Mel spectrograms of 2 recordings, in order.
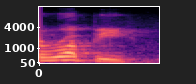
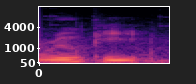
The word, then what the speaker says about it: rupee: whoops I got R money I got a ruppy yeah we've all been pronouncing him wrong by the way it's ruppy not rupe yeah no way that actually is rupee I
